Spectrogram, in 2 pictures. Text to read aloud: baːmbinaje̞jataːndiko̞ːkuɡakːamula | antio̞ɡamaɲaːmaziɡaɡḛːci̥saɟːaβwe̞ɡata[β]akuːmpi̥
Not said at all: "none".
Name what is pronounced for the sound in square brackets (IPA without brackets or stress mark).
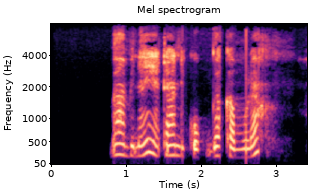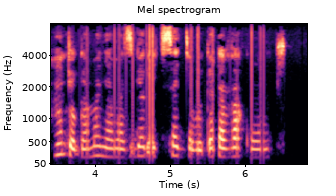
v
